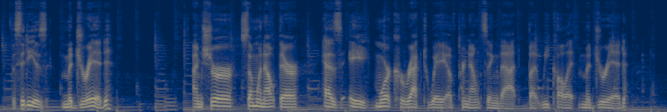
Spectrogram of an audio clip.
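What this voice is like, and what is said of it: Midwestern American accent. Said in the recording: “respect my Midwestern accent.”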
